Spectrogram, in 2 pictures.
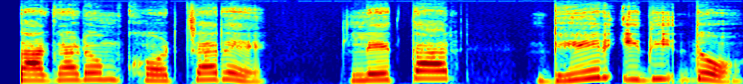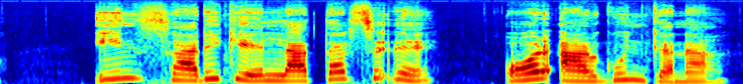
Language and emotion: Santali, sad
